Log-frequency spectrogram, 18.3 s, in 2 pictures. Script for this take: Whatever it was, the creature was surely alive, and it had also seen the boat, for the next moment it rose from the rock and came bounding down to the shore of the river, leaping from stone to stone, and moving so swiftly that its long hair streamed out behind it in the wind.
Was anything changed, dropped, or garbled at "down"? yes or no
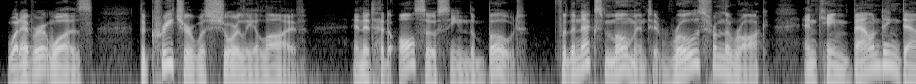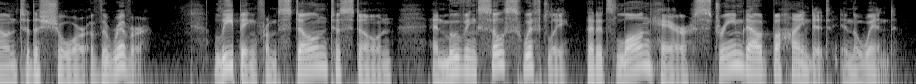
no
